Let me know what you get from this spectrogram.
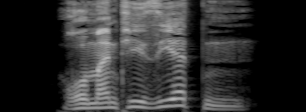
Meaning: inflection of romantisieren: 1. first/third-person plural preterite 2. first/third-person plural subjunctive II
- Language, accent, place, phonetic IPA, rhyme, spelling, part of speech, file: German, Germany, Berlin, [ʁomantiˈziːɐ̯tn̩], -iːɐ̯tn̩, romantisierten, adjective / verb, De-romantisierten.ogg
